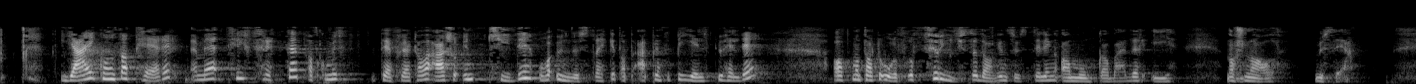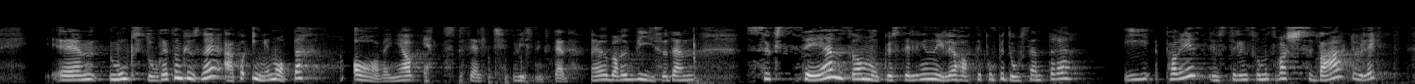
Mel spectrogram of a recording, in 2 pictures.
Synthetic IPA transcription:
jæɪkʊnst̪ɑt̪ʰeːɾəɾmɛt̪ʰɪlfɾɛt̪sɛt̪ʰɑt̪kʰʊmɪ | t̪ʰeːfleːʈʰɑːləʔæʂɔʔʏnt̪ʰyːd̪ɪɔhɑːɾʉnːəʂt̪ɾeːkət̪ɑt̪̚d̪ɛæ̰ɾpʰɾɪnsɪpɪɛlt̪ʉɦɛld̪ɪ | ʔɑt̪mɑnt̪ʰɑːʈɪluːɾəfɔɾɔfɾyːsəd̪ɑːɡənsʉːt̪st̪ɪlɪŋɑʋmʊŋkɑɾbæɪd̪əɾɪ | nɑʂʊnɑ̰ːl | mʉsḛːə | mʊŋkst̪uːɾhet̪sɔmkʉnstnəʔæɾpʰɔʔɪŋːənmoːt̪əʔɑːʋhɛŋːɪɑʋɛt̪ːspɛsɪɛlt̪ʋiːsnɪŋst̪eːd̪jæʋɪlbɑːɾəʋiːsəd̪ɛnsʉkseːənsɔmːʊŋkʉːt̪st̪ɪlːɪŋənːyːlɪhɑɾhɑt̪ːɪpʰʊmpəd̪uːsɛnt̪əɾə | ɪpʰɑɾiːsʉːt̪st̪ɪlːɪŋsɾʊmːət̪smɑʂʋæːʈʉːlɪkt̪

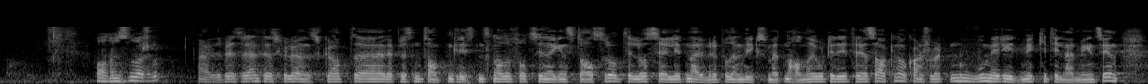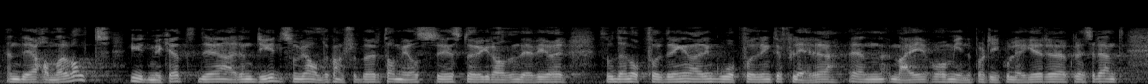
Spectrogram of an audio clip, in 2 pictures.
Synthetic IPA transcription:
ɑnhʉnsnʋɑʂ | æːɾəd̪əpʰɾɛsɪd̪ɛnt̪jæɪskʉlːəœnskəɑt̪ɾɛpɾəsənt̪ʰɑnt̪n̩kʰɾɪst̪ɪnsn̩hɑd̪ːəfɔt̪ːsɪneːɡənst̪ɑːt̪sɾoːd̪̚t̪ʰɪlɔseːlɪt̪næɾməɾəpʰɔd̪ɛnʋɪɾksɔmheːt̪n̩hɑnhɑɾjʊʈːɪd̪ɪt̪ʰɾeːsɑːkənəɔkʰɑnʂəʋæʈːnuːəmeːɾyːd̪myːkɪt̪ʰɪlnæɾmɪŋənsɪnɛ̰nd̪ɛɦɑnhɑɾʋɑlt̪ | yːd̪myːkheːt̪d̪ɛæɾɛnd̪yːd̪sɔmʋɪɑlːəkʰɑnʂəbøːɾt̪ʰɑːmɛɔsɪst̪œɾːəɡɾɑːd̪ɛnd̪ɛʋɪjøːɾsɔd̪ɛnɔpːfɔɾd̪ɾɪŋənæɾɛnɡuːɔpːfɔɾd̪ɾɪŋt̪ʰɪlfleːɾəɛnmæɪɔmiːnəpʰɑʈʰiːkʊleːɡəɾpʰɾɛsɪd̪ɛnt̪

